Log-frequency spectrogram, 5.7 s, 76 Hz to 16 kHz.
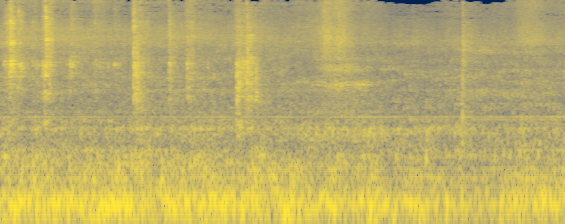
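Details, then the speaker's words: Carrier 58PAV furnace after inducer motor replacement (pressure fault code 31): steady low blower rumble, crisp clicks as gas valve opens and burners light; fires and runs smoothly. "Okay, so our inducer came on. Igniter blowing. You're going to hear the gas valve click. There. It clicked. Should have flame."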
